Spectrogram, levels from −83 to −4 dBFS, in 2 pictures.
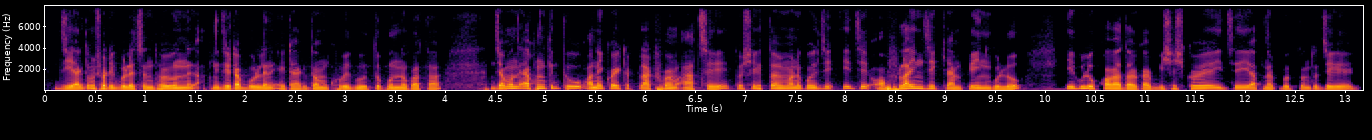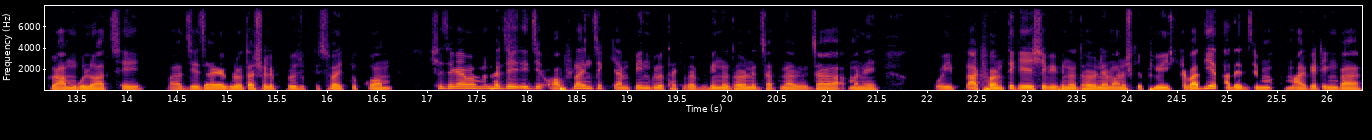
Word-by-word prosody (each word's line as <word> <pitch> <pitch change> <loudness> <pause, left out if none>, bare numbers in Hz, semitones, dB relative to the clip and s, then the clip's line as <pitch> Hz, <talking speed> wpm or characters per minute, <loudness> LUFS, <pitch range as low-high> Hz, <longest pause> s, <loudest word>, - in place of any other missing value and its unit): জ্বী, 140 - -1
একদম 155 +4 0
সঠিক 140 -2 +4
বলেছেন। 135 0 +3
ধরুন 140 +1 +5 0.2
আপনি 145 - -4
যেটা 140 0 +6
বললেন, 135 +1 +3
এটা 130 - -4
একদম 130 +1 0
খুবই 135 0 +1
গুরুত্বপূর্ণ 130 0 +1
কথা। 125 0 -1 0.6
যেমন 165 +3 +5
এখন 185 +3 +1
কিন্তু 190 +1 -2 0.2
অনেক 155 +2 +4
কয়েকটা 160 0 +1
প্ল্যাটফর্ম 145 +2 +1
আছে। 125 0 -1 0.2
তো - - -10
সেক্ষেত্রে 155 0 -1
আমি 150 - +2
মনে 150 0 +2
করি 150 -1 +3
যে, 160 - -1 0.2
এই 180 - -2
যে 175 - +2 0.2
অফলাইন 160 +7 +5
যে 160 - +2
ক্যাম্পেইন 140 +1 0
গুলো, 125 0 +2 0.6
এগুলো 185 +4 +4
করা 140 -2 +6
দরকার। 125 -1 +3
বিশেষ 135 0 -5
করে 145 0 +3
এই 140 - -1
যে 140 - 0 0.2
আপনার 130 0 -3
প্রত্যন্ত 135 +1 -4
যে 135 - +4 0.3
গ্রামগুলো 130 0 +1
আছে 125 +1 -7 0.4
বা 120 - -9
যে 130 - +1
জায়গাগুলোতে 130 0 +1
আসলে 130 +1 -2
প্রযুক্তির 130 0 -4
ছোঁয়া 135 -1 +1
একটু 135 - -9
কম। 130 -1 +1 0.5
সে 170 - -5
জায়গায় 190 +1 0
আমার 185 -1 -1
মনে 170 0 -3
হয় 170 - +1
যে - - +4
এই 165 - -2
যে, - - -1 0.2
অফলাইন 165 +3 0
যে 160 - -4
ক্যাম্পেইন 140 +2 -3
গুলো 140 0 0
থাকে 135 -1 -7
বা 130 - 0
বিভিন্ন 135 +1 -1
ধরণের 130 -1 +1
যে 125 - -8
আপনার 125 0 -3 0.2
যা 120 - 0 0.3
মানে, 120 0 -2 0.7
ওই 125 - -2 0.2
প্লাটফর্ম 140 +1 +2
থেকে 140 0 +1
এসে 130 - -4
বিভিন্ন 130 0 0
ধরনের 130 0 +2
মানুষকে 125 +1 -3
ফ্রি 135 - +3 0.2
সেবা 140 +1 +4
দিয়ে, 200 +1 +5
তাদের 130 0 +1
যে 130 - -4
ম - - 0 0.3
মার্কেটিং 130 0 -2
বা 125 - +3
135 Hz, 200 wpm, -22 LUFS, 130-150 Hz, 0.7 s, যেটা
